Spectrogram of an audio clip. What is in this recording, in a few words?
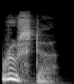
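"rooster", English, British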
